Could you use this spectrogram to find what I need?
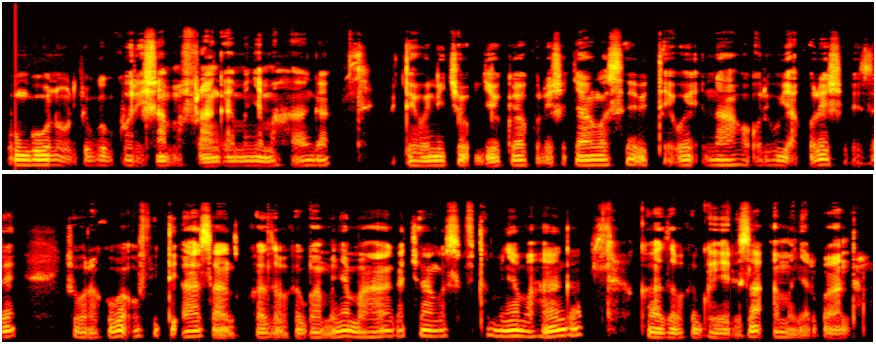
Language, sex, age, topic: Kinyarwanda, male, 25-35, finance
